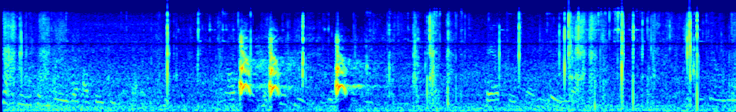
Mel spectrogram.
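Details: Cardigan Welsh Corgi puppy barking at a dog park while frolicking with dogs of various breeds; a few sharp barks near the middle amid scattered clicks and noise, with a person talking and calling out.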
